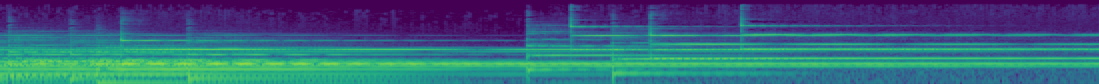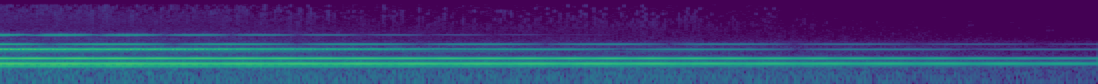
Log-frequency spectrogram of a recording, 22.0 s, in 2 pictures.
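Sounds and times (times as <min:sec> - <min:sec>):
bells: 0:00.0 - 0:21.9.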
